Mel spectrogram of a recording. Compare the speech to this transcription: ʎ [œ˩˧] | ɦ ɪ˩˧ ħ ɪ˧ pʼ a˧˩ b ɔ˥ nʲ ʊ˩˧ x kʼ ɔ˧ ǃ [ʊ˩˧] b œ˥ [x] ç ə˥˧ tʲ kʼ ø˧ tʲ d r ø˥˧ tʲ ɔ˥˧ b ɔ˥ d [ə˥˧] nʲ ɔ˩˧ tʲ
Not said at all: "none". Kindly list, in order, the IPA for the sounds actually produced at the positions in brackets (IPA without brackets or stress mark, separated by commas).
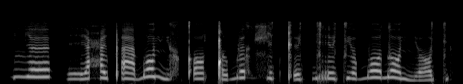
œ˥, ʊ˩˧, x, ɔ˥˧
